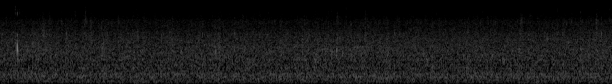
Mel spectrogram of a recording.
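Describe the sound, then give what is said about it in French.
Steady rain falls without a break, a dense, even hiss of countless drops with no voices, fairly soft and continuous throughout. “Alors là, il pleut, et tous les animaux sauvages se cachent, puis les humains rentrent dans leur maison.”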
